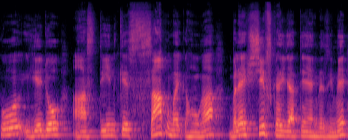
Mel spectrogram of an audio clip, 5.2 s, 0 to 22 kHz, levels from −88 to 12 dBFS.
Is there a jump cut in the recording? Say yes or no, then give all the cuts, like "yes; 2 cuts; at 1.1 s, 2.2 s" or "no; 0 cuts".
no; 0 cuts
